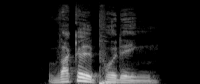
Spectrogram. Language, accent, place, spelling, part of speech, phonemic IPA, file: German, Germany, Berlin, Wackelpudding, noun, /ˈvakl̩pʊdɪŋ/, De-Wackelpudding.ogg
- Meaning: jelly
